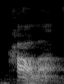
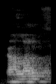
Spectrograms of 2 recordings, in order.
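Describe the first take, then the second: First: The first k sound has a puff of air. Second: The first k sound has no puff of air. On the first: The speaker calls it right. "হচ্ছে খালা" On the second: The speaker calls it wrong. "আমরা বলতাম কালার, কালার sound হবে না"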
